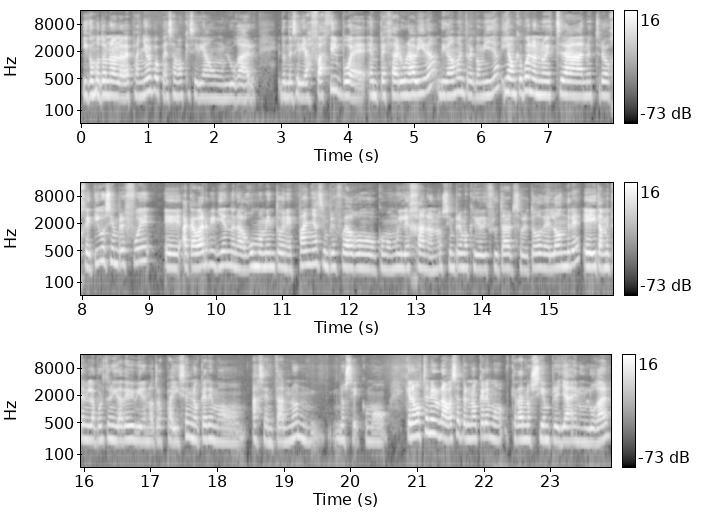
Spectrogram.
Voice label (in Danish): Spansk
